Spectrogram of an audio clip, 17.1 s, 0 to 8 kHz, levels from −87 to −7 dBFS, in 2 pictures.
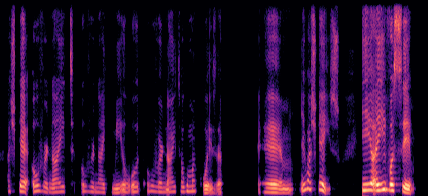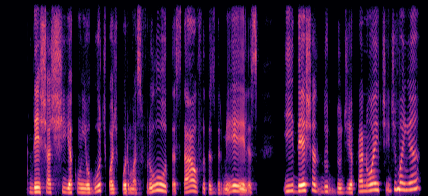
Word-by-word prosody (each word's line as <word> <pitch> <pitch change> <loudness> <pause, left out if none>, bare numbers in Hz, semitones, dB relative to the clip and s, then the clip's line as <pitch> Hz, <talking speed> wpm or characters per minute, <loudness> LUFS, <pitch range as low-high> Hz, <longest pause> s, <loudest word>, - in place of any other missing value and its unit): acho 210 - -16
que 220 - -3
é 195 - -3
overnight, 190 -2 -9 0.3
overnight 180 -4 -15
meal 155 - -8
ou 95 +1 -9
overnight 200 -2 -13
alguma 215 +2 -11
coisa, 145 0 -6 0.8
eh, 165 -3 0 0.4
eu 265 +5 -4
acho 290 -1 -7
que 275 - -9
é 245 - +6
isso. 300 - -10 0.4
E 250 +1 +3
aí 250 +4 +7
você 245 - +5 0.9
deixa 180 0 +3
a - - -1
chia 170 -1 -1
com 170 0 -7
iogurte, 165 +10 -1
pode 150 0 -3
por 155 0 0
umas 155 +1 -8
frutas, 225 +6 -1
tal, 210 +4 0
frutas 160 -4 -11
vermelhas, 215 +10 -1 0.5
e 220 +2 -3
deixa 240 +3 +7
do 205 -1 -8
do 165 -1 -7
dia 160 0 -1
pra 210 +6 -3
noite 260 +4 0
e - - -13
de 280 +5 -7
manhã 285 +3 0
200 Hz, 145 wpm, -22 LUFS, 165-240 Hz, 0.9 s, aí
